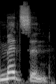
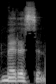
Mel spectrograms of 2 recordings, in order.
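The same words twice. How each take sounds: First: It is pronounced in an English-style way. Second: It is pronounced in the usual American way. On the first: "it's more of an English way of saying the word medicine" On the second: "as we would say"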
